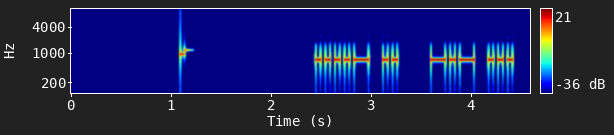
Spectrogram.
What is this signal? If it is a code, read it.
Morse code, heard as a keyed tone, about 25 wpm, 700 Hz. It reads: 4I KS
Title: Winter Field Day Exchanges Encore 25wpm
